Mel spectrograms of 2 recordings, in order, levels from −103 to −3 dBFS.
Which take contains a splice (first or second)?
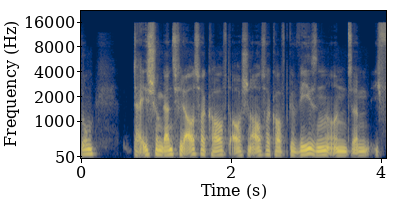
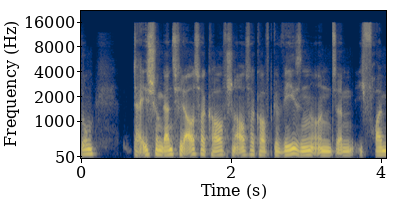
second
